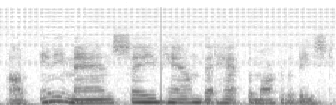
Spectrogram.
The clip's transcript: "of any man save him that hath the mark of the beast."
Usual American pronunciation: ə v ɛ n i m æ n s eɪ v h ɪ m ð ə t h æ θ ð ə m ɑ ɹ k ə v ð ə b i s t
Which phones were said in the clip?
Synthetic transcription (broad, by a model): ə v ɛ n i m æ n s eɪ v h ɪ m ð ə t h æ t ð ə m ɑ ɹ k ə v ð ə b i s t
